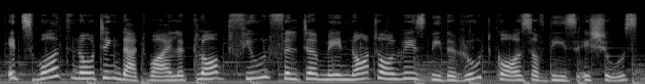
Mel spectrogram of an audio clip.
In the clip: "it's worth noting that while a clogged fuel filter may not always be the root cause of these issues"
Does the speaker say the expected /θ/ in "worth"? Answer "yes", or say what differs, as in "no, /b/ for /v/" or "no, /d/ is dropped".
no, /t/ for /θ/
